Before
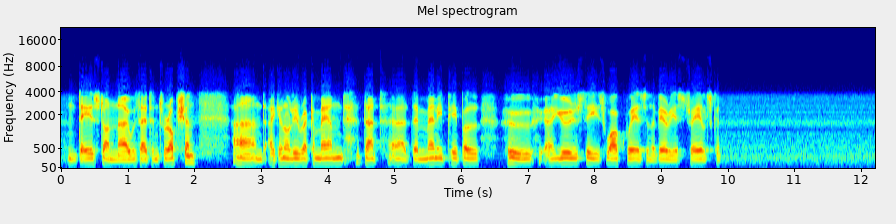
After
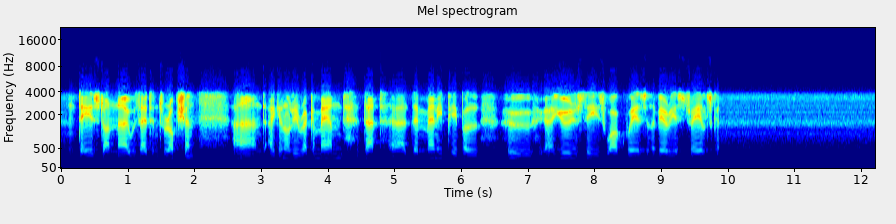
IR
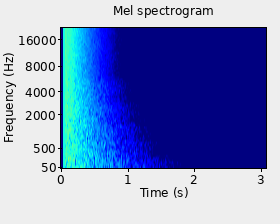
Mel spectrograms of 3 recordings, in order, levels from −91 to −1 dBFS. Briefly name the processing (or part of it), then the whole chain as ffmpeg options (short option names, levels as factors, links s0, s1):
headphones lying on a table: -af "highpass=f=1400:w=0.5412,highpass=f=1400:w=1.3066,equalizer=f=3600:t=o:w=0.44:g=11,volume=0.596"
